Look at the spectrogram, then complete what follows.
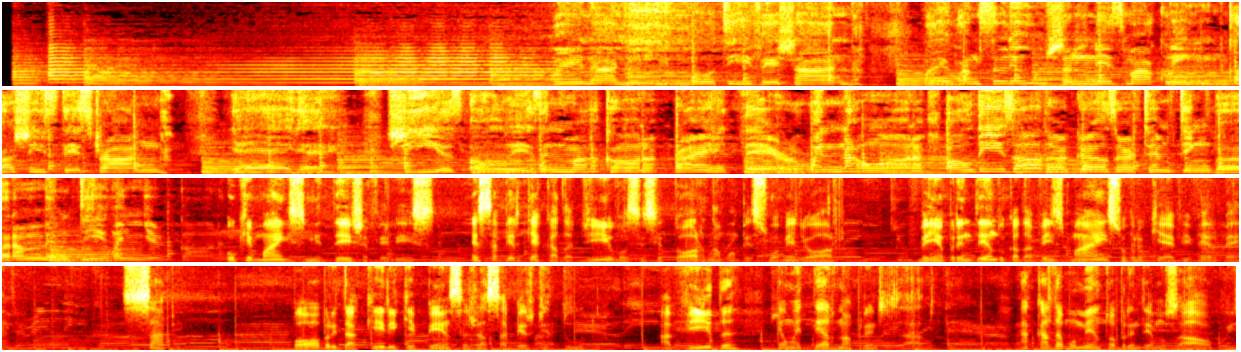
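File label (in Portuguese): birthday NORA male, telemensagem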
